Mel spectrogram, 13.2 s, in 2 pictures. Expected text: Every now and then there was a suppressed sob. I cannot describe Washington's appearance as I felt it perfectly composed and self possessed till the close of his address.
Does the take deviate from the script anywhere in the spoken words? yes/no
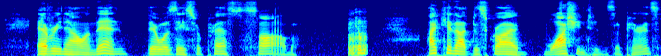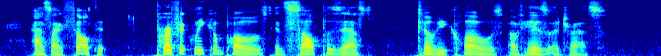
no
